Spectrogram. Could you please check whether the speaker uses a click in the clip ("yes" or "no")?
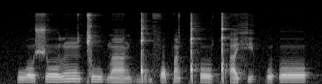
yes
